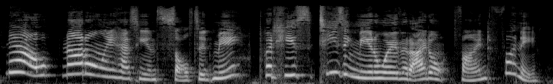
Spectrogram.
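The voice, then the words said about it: Slight New Jersey accent. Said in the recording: “I realize I'm from New Jersey. I have a little accent sometimes ... especially when I'm talking about coffee”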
